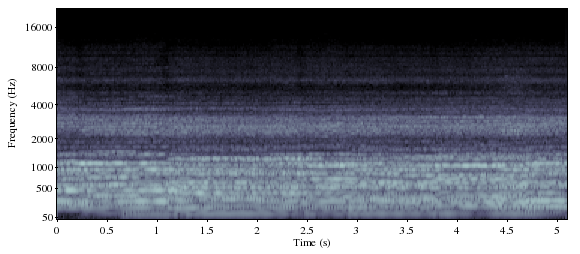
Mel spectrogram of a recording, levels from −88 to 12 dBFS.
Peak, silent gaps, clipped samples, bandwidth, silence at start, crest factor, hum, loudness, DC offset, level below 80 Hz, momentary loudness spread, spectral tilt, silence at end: -6 dBFS; none; under 0.1%; 11 kHz; 0 s; 14 dB; none; -19 LUFS; under 0.1%; -64 dBFS; 3 LU; -6 dB/octave; 0 s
